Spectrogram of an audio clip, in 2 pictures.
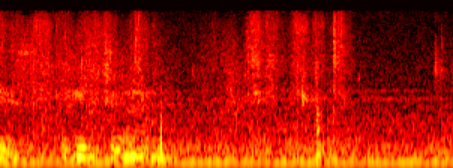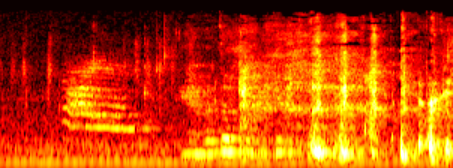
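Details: Young male kitten calling indoors with strange sounds: soft chirps early, then a clear falling mewl midway, followed by louder noisy rustling and scratchy sounds under a constant low hum.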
